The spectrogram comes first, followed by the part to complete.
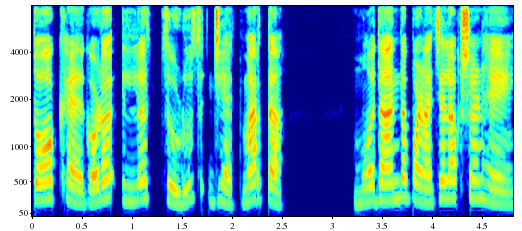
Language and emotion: Goan Konkani, disgusted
